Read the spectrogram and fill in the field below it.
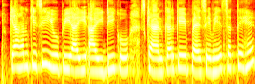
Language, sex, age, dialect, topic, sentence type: Hindi, female, 36-40, Awadhi Bundeli, banking, question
